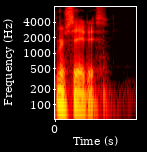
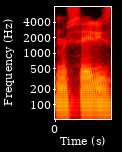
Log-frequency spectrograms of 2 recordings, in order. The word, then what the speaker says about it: Mercedes: Which, frankly, the only reason Nick says Mercedes the way he does is because I told him Mercedes has three E's and they're all pronounced differently.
